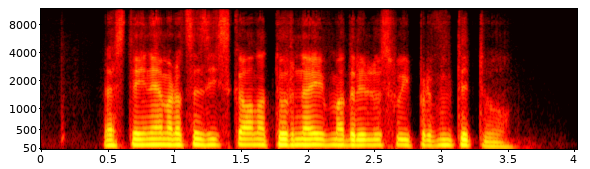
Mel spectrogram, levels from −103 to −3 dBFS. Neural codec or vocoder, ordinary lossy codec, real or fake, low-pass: codec, 16 kHz in and 24 kHz out, 0.9 kbps, LongCat-Audio-Codec, fine tuned four codebook decoder; Opus, 16 kbps; fake; 10.8 kHz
